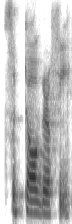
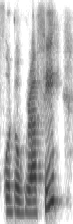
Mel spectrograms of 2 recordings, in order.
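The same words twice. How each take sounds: First: The stress is on the second syllable. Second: The stress is not on the second syllable. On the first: The speaker calls it right. "the stress is in the middle three letters. So, T O G, tog" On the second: The speaker calls it wrong. "that's not the correct pronunciation"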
